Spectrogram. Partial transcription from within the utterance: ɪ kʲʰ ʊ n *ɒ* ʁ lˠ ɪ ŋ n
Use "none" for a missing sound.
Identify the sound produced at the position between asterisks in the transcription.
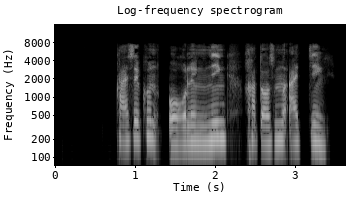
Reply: o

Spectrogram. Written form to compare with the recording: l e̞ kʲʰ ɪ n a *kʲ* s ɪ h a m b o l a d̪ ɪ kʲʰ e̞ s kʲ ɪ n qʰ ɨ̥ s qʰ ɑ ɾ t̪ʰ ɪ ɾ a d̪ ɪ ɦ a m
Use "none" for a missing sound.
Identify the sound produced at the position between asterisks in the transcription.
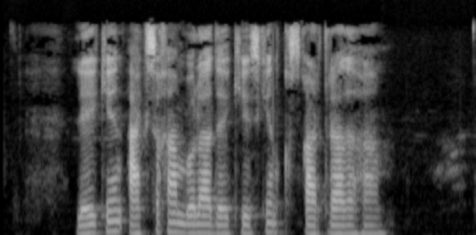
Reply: kʲ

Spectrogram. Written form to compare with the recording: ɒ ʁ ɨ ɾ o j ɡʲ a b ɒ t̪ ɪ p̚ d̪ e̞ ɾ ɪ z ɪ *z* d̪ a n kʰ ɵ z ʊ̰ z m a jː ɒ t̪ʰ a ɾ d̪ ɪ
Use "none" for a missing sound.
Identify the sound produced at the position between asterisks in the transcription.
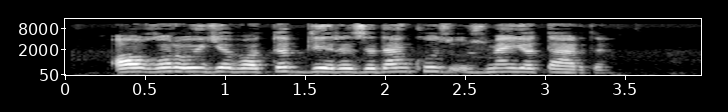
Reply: none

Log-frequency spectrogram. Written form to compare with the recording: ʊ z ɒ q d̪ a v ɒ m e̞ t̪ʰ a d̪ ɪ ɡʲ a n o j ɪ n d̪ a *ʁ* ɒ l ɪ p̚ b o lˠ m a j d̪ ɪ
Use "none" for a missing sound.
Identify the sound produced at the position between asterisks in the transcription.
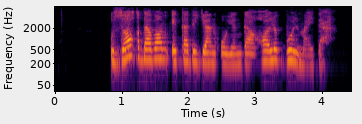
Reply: ʁ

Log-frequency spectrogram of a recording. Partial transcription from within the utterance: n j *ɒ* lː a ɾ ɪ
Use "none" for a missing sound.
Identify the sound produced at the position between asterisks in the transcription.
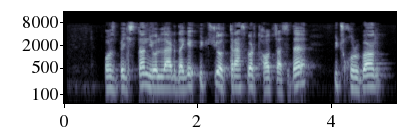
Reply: o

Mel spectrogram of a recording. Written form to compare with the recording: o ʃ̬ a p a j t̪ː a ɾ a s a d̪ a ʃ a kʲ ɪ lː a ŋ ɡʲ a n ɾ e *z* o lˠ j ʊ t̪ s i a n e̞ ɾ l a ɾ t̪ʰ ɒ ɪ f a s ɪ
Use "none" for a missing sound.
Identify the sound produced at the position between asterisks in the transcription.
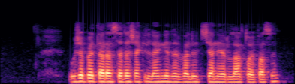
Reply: v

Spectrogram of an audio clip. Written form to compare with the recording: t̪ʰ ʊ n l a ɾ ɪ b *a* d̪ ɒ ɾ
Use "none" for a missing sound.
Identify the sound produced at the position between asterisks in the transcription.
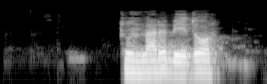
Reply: e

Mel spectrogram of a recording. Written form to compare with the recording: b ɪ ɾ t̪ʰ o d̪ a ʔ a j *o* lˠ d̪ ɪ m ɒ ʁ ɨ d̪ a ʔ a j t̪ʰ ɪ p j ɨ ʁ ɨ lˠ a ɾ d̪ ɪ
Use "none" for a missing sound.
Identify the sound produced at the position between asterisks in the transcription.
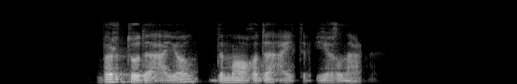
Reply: ɒ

